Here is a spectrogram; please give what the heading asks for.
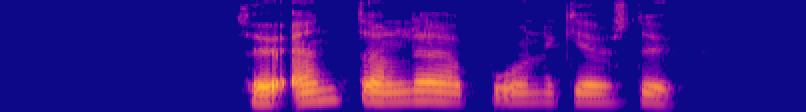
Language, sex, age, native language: Icelandic, male, 11, Icelandic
